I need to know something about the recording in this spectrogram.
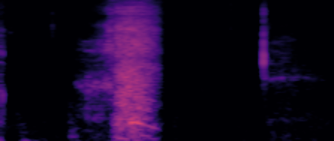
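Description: A man's single audible breath close to the microphone, lasting about half a second, followed by a faint click near the end.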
